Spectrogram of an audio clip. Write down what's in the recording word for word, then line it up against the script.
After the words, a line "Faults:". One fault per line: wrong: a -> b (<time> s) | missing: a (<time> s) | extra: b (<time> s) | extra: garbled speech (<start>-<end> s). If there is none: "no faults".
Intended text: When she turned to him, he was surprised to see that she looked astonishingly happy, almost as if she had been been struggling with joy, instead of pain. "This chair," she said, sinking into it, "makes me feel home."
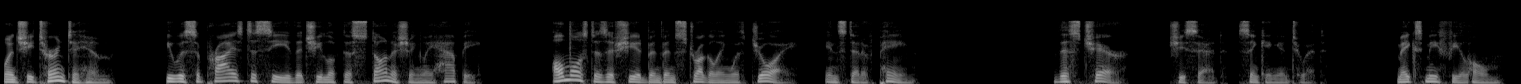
When she turned to him, he was surprised to see that she looked astonishingly happy, almost as if she had been been struggling with joy, instead of pain. "This chair," she said, sinking into it, "makes me feel home."
Faults:
no faults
